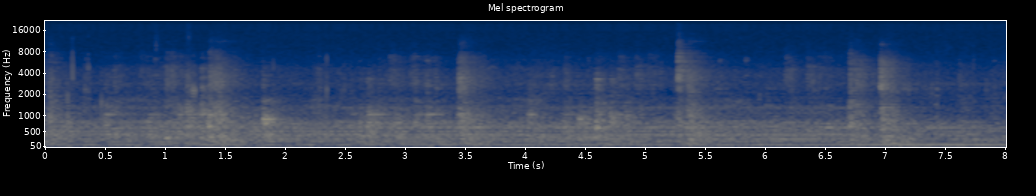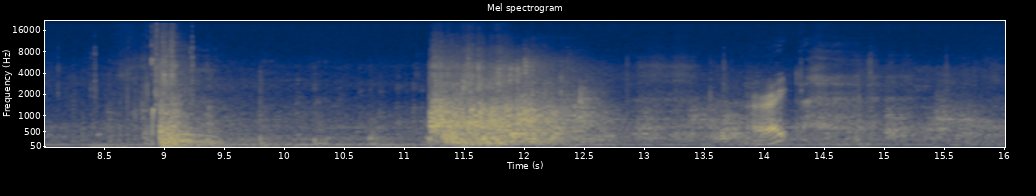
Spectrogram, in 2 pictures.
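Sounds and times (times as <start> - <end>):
low machinery hum: 4.4 - 16.0
bowling pin clatter and knocks: 8.3 - 13.9.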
